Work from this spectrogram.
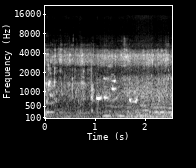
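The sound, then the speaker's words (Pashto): River water rushes and gurgles steadily as a ten-litre yellow jug is filled from the Kunar river, a continuous hissing, splashing flow. “لس کیلوي زیړه بوشکۍ په دواړو لاسونو کلک نیولې او د سین لوبوي ډکوي”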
